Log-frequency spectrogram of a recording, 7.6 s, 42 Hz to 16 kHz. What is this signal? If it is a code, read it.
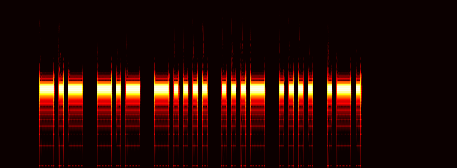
Morse code, heard as a keyed tone, about 16 wpm, 700 Hz. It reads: KK6VHR
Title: USA Call Signs - 6 Characters - Repeated 3x - 15wpm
